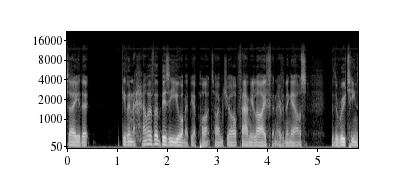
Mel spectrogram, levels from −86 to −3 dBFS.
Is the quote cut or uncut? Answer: cut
